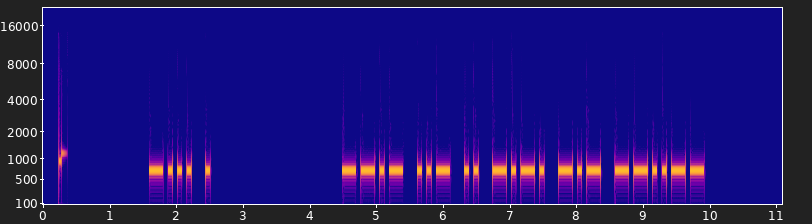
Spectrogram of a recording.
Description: Morse code, heard as a keyed tone, about 17 wpm, 700 Hz. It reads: BE QUICK,
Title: 4x Word-Spacing - Sentences from Top 500 Words - 17wpm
